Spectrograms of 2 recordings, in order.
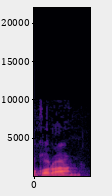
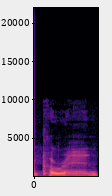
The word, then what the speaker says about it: Quran: Arabic pronunciation isan and that sound does not exist in English so it now has been changed to K and the glow stop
